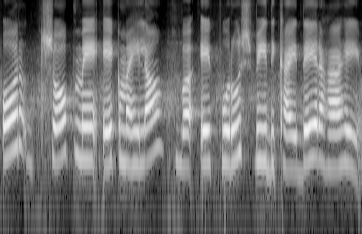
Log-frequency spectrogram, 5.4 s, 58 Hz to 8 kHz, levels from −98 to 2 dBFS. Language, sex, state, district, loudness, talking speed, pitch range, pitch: Hindi, female, Madhya Pradesh, Dhar, -13 LUFS, 145 wpm, 255-290 Hz, 270 Hz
